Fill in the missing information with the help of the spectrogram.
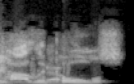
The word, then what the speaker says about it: Hartlepool: They're called Hartlepools. It's Hartlepools United. That's what they used to be called. – You don't pronounce the H, do you? – Hartlepool, like that.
